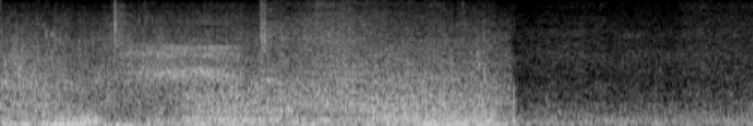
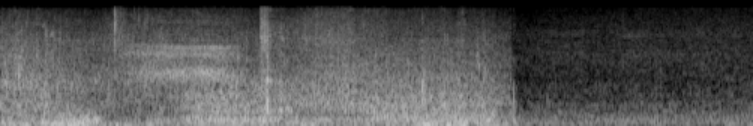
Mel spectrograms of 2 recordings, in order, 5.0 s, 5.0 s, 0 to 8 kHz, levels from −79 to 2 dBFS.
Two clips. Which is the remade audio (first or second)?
first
